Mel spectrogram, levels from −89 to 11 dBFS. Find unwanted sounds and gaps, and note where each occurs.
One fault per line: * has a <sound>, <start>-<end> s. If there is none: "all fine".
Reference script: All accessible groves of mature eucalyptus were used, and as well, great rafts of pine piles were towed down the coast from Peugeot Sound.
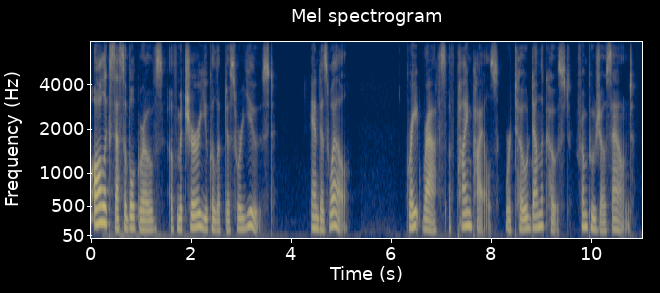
all fine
